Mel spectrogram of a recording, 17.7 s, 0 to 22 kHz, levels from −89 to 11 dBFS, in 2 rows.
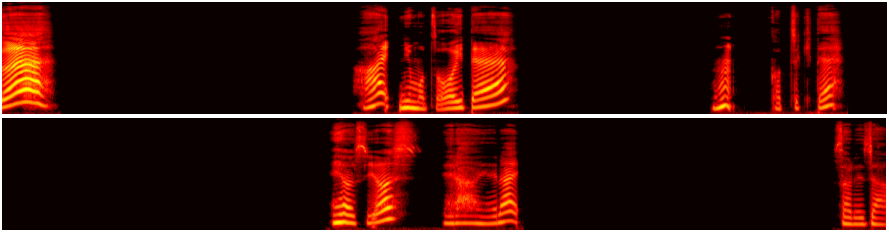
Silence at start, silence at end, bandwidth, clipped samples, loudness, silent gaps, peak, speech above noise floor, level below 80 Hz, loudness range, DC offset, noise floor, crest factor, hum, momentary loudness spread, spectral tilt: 0 s; 0 s; over 20 kHz; under 0.1%; -21 LUFS; none; 0 dBFS; 62 dB; -74 dBFS; 12 LU; under 0.1%; -87 dBFS; 26 dB; none; 19 LU; -1.5 dB/octave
